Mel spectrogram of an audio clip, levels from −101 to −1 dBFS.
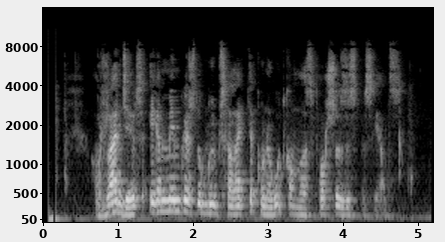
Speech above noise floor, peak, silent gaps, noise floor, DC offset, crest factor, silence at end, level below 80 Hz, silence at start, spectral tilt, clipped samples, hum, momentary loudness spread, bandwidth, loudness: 29 dB; -6 dBFS; none; -54 dBFS; under 0.1%; 20 dB; 0.5 s; -52 dBFS; 0.05 s; -6 dB/octave; under 0.1%; none; 21 LU; 8.2 kHz; -25 LUFS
